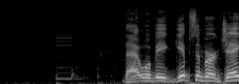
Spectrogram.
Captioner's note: buzzer rings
